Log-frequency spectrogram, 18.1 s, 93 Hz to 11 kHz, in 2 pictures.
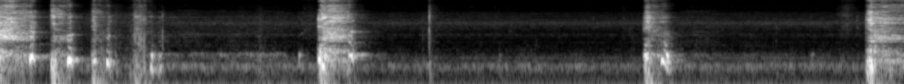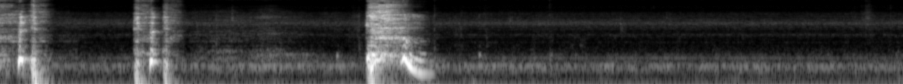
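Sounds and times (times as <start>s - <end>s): woman coughing: 0.0s - 1.6s, 3.2s - 3.8s, 6.4s - 6.8s, 8.7s - 9.6s, 10.4s - 10.9s, 12.7s - 13.4s.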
